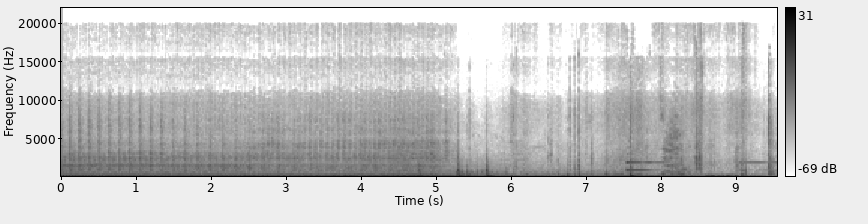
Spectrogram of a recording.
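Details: 2017 Infiniti Q60 Red Sport idling: steady rapid tapping for about five seconds, then running fades under handling noise; owner asks whether it is rod knock, cause unconfirmed.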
